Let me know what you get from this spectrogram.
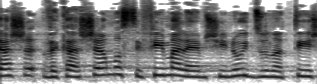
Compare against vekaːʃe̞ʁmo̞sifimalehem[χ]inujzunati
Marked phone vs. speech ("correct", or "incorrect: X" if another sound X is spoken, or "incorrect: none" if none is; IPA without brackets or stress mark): incorrect: ʃ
